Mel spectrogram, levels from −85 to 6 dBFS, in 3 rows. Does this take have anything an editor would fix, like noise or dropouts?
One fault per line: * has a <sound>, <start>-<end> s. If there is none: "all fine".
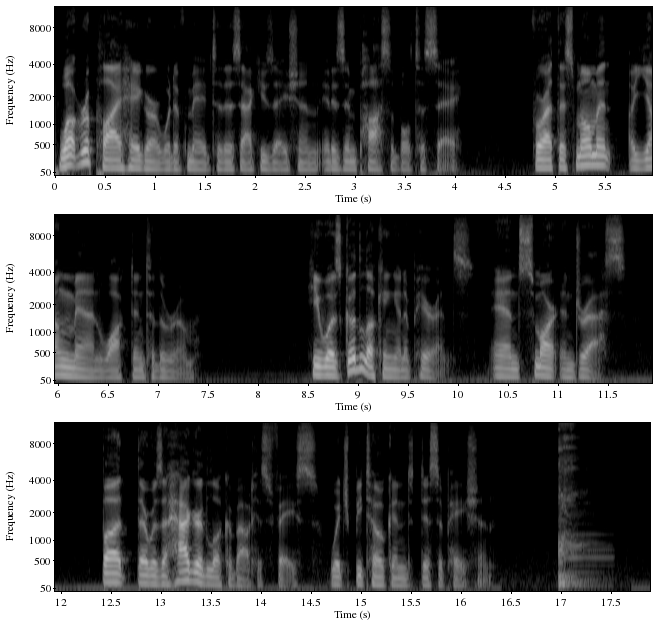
* has a thud, 17.0-17.5 s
